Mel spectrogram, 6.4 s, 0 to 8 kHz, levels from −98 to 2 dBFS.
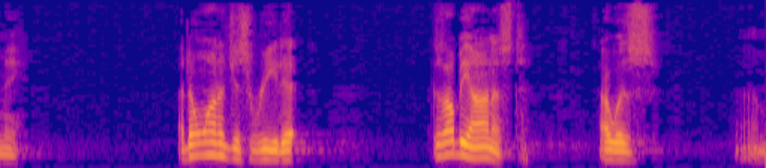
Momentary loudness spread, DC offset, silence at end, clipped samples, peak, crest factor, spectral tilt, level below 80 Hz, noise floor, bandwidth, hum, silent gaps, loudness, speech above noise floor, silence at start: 17 LU; under 0.1%; 0 s; under 0.1%; -10 dBFS; 20 dB; -6 dB/octave; -74 dBFS; -79 dBFS; 8 kHz; none; none; -26 LUFS; 54 dB; 0 s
